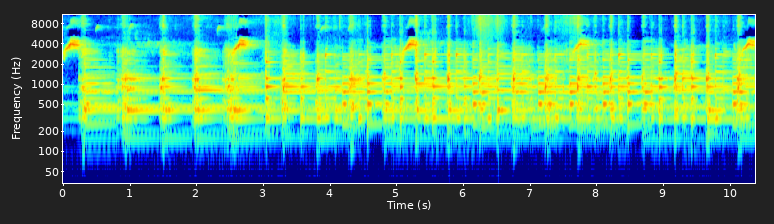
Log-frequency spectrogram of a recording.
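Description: Handmade fretless five-string banjo played solo: an old-time tune of plucked, ringing notes over a steady drone. The picking gets busier about three seconds in.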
